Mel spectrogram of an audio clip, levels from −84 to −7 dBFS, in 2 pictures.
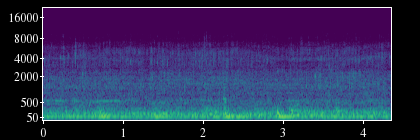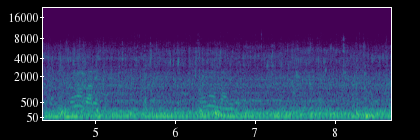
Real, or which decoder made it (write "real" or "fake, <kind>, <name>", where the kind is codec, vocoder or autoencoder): real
